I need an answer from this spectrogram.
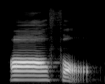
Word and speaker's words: awful: Awful. And like I said, you can even relax your lips and pronounce it more like an open ah sound.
